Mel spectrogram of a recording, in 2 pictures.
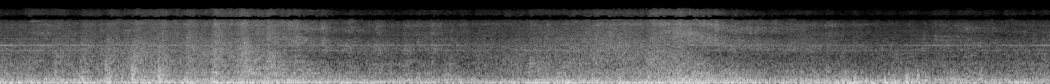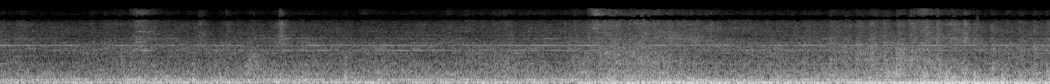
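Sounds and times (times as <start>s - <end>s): clanks from wheels and couplings: 0.0s - 7.4s
rumble of train wheels on rail: 0.0s - 21.0s
faint high wheel squeal: 9.2s - 19.2s.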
